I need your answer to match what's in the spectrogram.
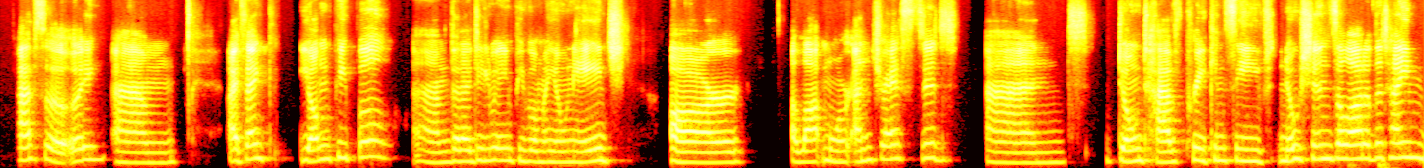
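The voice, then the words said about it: Northern Irish Derry accent. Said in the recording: “your lovely accent,... you're coming down from Derry”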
